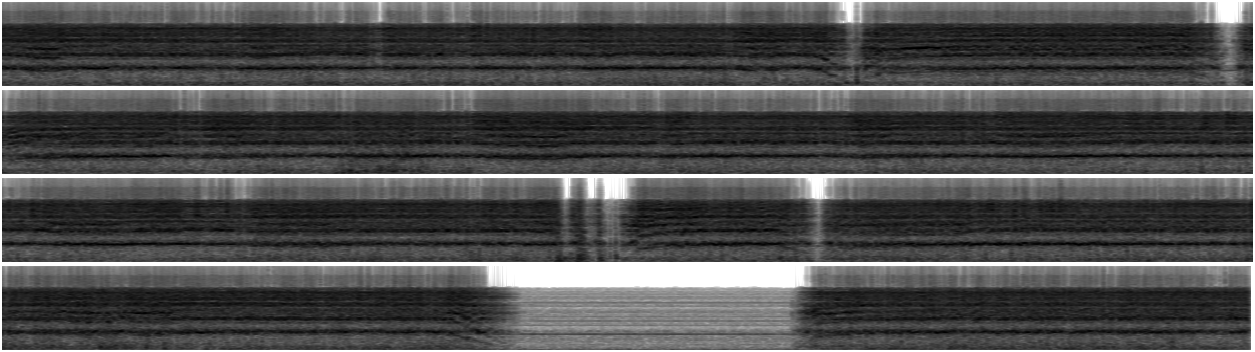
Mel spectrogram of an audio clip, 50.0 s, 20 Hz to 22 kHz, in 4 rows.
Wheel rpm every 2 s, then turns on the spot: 220, 230, 230, 230, 150, 200, 150, 220, 230, 220, 230, 230, 230, 220, 220, 150, 160, 220, 230, 210, 230, 40, 20, 210, 240.
32-34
